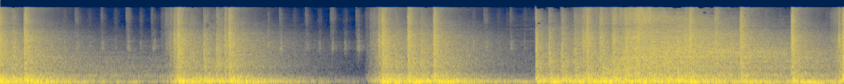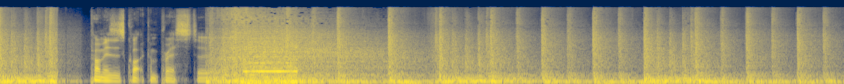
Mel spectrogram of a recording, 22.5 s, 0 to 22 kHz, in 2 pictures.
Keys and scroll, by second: 11.6 super+=, 14.1 space, 14.6 s, 15.3 s, 20.1 super+=.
